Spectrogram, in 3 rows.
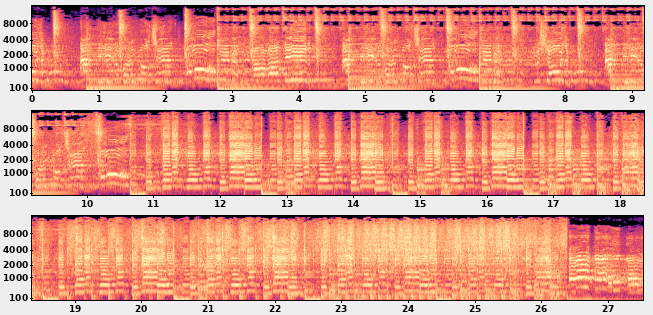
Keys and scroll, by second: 9.0 shift+Tab, 9.3 shift+z, 10.0 Tab, 10.8 ctrl+shift+Tab, 10.9 ctrl+shift+s, 15.6 a, 17.7 z, 26.8 z.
